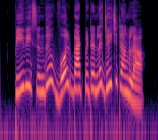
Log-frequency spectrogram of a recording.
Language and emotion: Tamil, surprised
